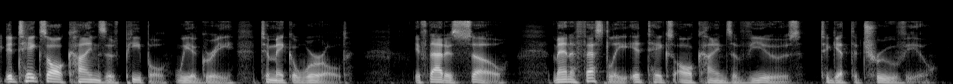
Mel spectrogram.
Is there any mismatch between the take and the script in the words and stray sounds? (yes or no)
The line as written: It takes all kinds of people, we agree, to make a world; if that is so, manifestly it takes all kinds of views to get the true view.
no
